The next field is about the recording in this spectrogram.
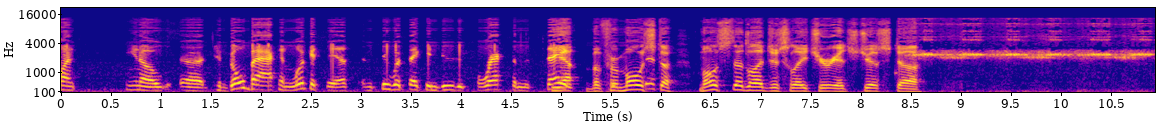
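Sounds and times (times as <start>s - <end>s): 
speech: 0.0s - 9.0s
crickets chirping: 8.4s - 10.9s.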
